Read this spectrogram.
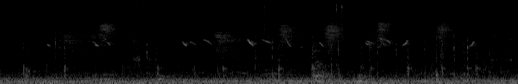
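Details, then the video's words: Freshly hatched chicks give softer, scattered high chirps that slur downward, spaced irregularly against a heavy low-frequency background rumble. "Tot Murgi chicks chirping sounds Just Born Baby Gallina FRACAS Chicks Piar Loudly Sound"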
